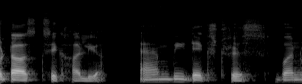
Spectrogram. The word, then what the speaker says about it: ambidextrous: सो इट is pronounced एम्बीडेक्स्ट्रस।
